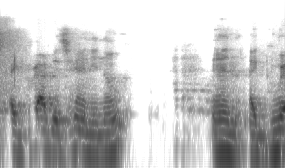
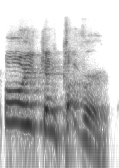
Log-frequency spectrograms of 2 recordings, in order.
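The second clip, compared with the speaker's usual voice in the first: much higher, lightly voiced impressed coach; mock coach; 4 dB louder than usual. Coaches noticing he can cover, mock impressed. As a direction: play the surprised coaches.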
